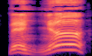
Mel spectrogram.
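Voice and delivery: high, loud, startled squawk; frightened crackle. A narrator's reading. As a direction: yelp it as an alarmed fire demon. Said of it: "затрещал Кальцифер". (испуганный возглас демона)

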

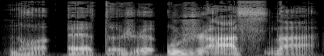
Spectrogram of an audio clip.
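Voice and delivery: mock tearful wail; whining howl. A narrator's reading. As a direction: wail like a frightened boss. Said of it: "плаксиво взвыл неведомый великий".

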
